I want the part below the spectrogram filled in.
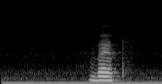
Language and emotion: Russian, neutral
